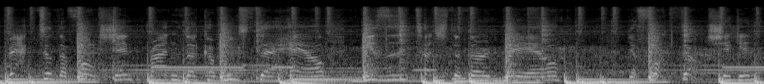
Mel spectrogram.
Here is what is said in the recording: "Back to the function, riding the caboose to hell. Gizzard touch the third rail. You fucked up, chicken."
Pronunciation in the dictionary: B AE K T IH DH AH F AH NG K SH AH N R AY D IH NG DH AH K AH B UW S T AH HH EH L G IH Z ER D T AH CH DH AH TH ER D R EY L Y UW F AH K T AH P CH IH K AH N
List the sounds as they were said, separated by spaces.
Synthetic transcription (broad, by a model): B AE K T IH DH AH F AH NG K SH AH N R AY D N DH AH K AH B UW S T AH HH EH L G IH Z T AH CH DH AH TH ER D R EY L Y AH F AH K T AH P CH IH K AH N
